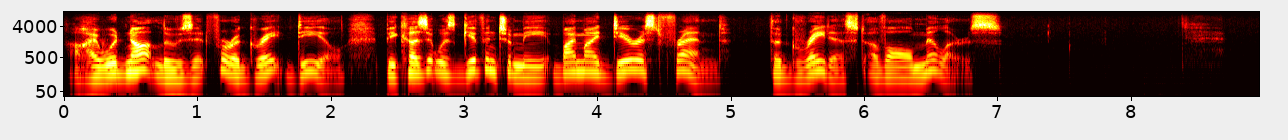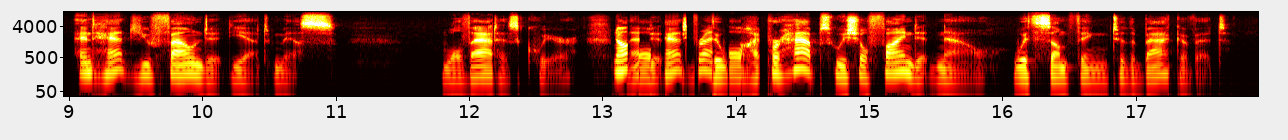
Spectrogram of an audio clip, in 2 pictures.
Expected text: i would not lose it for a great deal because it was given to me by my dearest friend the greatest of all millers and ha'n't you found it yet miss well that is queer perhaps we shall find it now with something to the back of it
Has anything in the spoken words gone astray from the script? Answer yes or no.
yes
